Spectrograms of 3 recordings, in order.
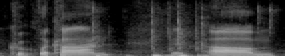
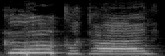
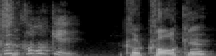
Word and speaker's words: Kukulkan: I apologize if I butcher the name, Kukulkan Khan. But wait, what? Kukulkan Khan? Would someone else like to pronounce his name? I love you so much. Thank you, I appreciate it. Kukulkan.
